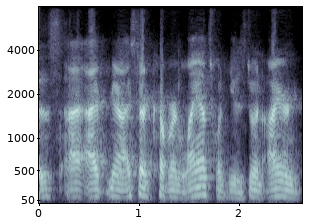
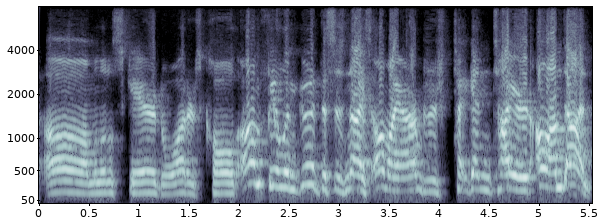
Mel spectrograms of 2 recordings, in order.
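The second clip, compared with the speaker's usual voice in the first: higher and higher, mock inner monologue; inner voice while swimming; 9 semitones higher than usual. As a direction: voice your own thoughts in the cold water, climbing up. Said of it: "you're going".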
